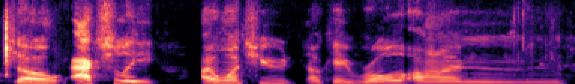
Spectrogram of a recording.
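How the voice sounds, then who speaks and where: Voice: mid-range voice, slow. A game master narrating a tabletop roleplay casually, often repeating words and phrases while working out what happens.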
